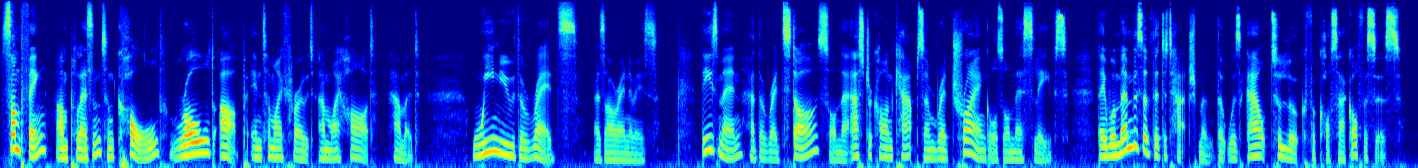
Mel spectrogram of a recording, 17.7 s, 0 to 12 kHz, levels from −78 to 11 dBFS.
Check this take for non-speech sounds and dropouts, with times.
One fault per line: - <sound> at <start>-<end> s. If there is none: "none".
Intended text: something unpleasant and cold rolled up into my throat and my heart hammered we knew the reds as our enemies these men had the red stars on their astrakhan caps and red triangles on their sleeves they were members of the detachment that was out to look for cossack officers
none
